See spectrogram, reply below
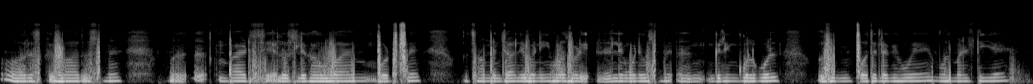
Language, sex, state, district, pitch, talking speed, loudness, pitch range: Hindi, male, Jharkhand, Sahebganj, 150 Hz, 170 wpm, -21 LUFS, 145-155 Hz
